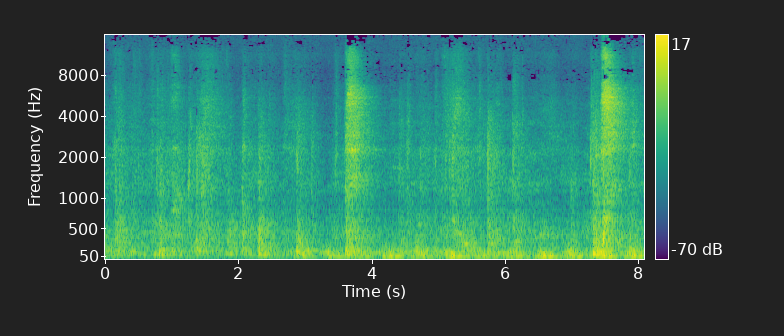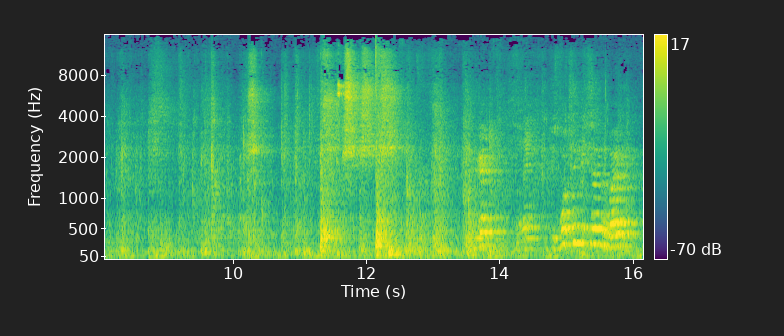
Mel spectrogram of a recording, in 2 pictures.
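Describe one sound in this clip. Sneakers squeak and shuffle on a wooden floor.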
